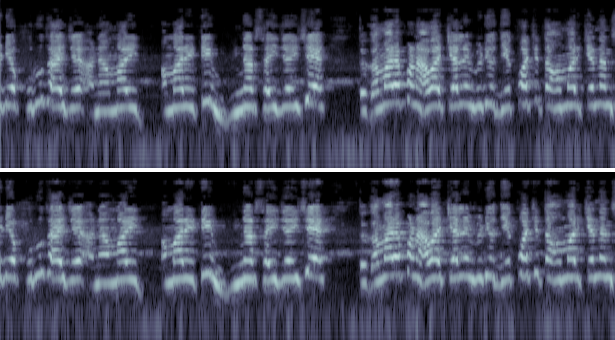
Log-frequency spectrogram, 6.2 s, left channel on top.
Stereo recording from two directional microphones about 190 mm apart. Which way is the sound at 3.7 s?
25° left (ahead or behind).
